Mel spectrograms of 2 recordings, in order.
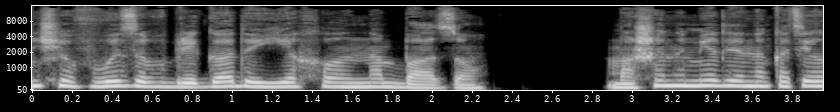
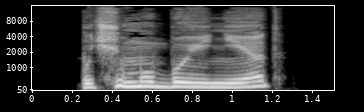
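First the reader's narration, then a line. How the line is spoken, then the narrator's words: Wry grunt. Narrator (Russian): хмыкнул Клим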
